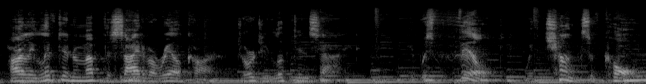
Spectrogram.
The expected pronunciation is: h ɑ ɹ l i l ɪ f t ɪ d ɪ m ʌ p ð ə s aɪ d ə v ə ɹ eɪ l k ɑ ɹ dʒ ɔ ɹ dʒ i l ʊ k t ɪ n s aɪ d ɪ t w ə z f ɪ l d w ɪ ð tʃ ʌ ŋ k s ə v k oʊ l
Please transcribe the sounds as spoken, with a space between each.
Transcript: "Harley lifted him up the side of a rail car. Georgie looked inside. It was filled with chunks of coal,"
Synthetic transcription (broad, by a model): h ɑ ɹ l i l ɪ f t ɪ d ɪ m ʌ p ð ə s aɪ d ə v ə ɹ eɪ l k ɑ ɹ dʒ ɔ ɹ dʒ i l ʊ k t ɪ n s aɪ d ɪ t w ə z f ɪ l d w ɪ ð tʃ ʌ ŋ k s ə v k oʊ l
